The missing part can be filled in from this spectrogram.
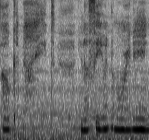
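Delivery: very soft, hushed whisper under the breath. Retelling a show scene where one character says good night to another, whispering.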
